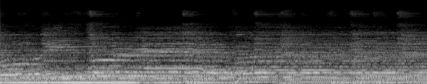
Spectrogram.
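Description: Live worship band with several voices singing together, over a held bass note that gives way about a second and a half in.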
